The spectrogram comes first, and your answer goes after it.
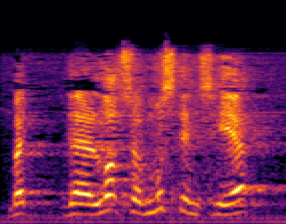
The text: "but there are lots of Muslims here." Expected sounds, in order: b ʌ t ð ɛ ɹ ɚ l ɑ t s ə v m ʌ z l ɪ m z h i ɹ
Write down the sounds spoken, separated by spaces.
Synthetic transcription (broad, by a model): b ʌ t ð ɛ ɹ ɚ l ɑ t s ə v m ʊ s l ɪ m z h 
